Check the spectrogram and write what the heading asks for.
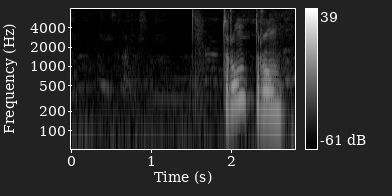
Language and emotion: Russian, neutral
